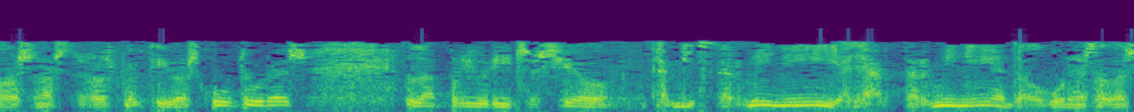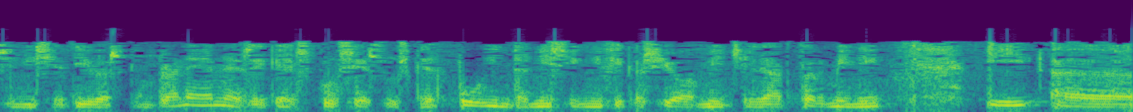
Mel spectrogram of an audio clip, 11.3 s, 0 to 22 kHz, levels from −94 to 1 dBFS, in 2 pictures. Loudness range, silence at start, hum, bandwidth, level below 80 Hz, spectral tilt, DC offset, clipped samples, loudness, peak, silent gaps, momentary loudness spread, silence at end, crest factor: 1 LU; 0 s; none; 7.6 kHz; -42 dBFS; -6.5 dB/octave; under 0.1%; under 0.1%; -12 LUFS; 0 dBFS; none; 4 LU; 0 s; 12 dB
